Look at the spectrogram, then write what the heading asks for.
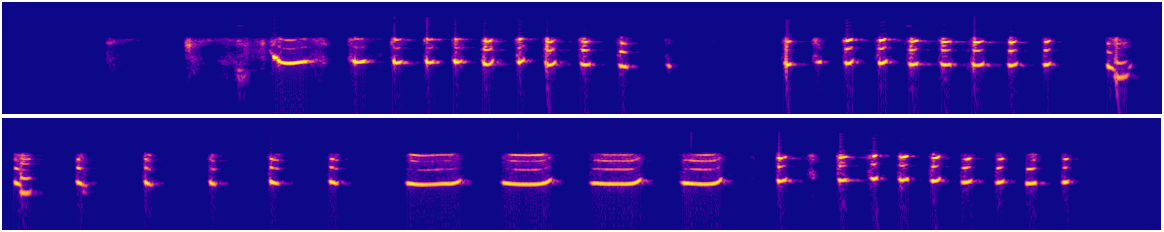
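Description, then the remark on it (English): A brand-new turkey mouth call imitates hen sounds: quick runs of short, high, clear peeps in steady rhythm, broken by a few longer rolling purrs, then more rapid peeps, with no talking. “You're telling me they don't hear the peeps and the purrs and stuff like that.”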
